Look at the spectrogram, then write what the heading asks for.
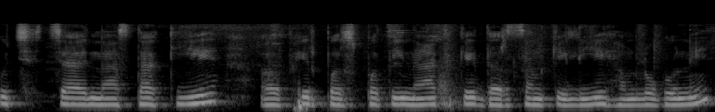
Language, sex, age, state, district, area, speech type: Hindi, female, 45-60, Uttar Pradesh, Ghazipur, rural, spontaneous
